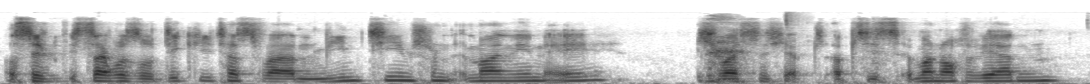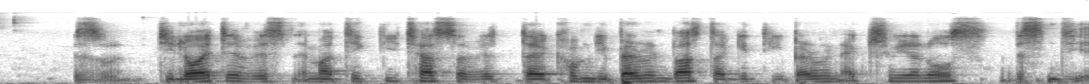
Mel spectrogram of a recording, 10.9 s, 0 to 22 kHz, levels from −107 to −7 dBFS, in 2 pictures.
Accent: German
